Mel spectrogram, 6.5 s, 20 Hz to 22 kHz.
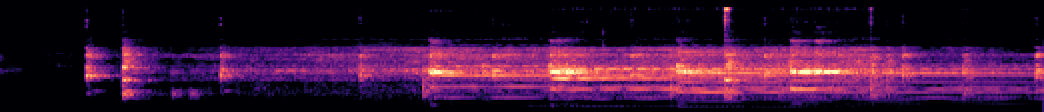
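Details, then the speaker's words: Hamilton grandfather clock, quarter-past Westminster chime: four clear bell notes ring in order, evenly spaced (eight at half, twelve at three-quarters, full on the hour); chime working properly. "then on the half hour it's going to play eight and then on the 3/4 of the hour it's going to play 12 then on the hour it's going to play the full thing"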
